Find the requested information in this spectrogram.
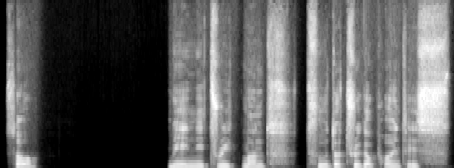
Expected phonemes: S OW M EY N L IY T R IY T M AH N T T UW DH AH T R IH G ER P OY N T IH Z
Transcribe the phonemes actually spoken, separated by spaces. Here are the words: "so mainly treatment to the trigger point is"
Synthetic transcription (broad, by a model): S OW M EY N IY T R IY T M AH N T T UW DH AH T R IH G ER P OY N T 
